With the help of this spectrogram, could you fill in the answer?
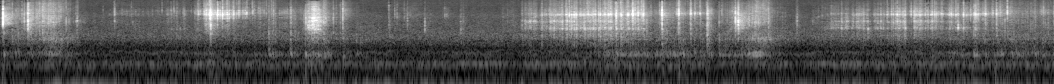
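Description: A small, solid, mint-green dry soap bar with a textured surface is held in one hand and scraped with the metal blade of a green utility knife, shaving off curls and flakes. The scraping comes in bright, dry, crackly bursts with brief crisp ticks and almost no low end, separated by short quiet pauses.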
